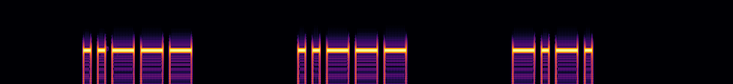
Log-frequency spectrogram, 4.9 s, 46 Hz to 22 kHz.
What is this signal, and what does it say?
Morse code, heard as a keyed tone, about 25 wpm, spaced as for 10 wpm, 550 Hz. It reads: 22C
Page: news headlines in morse code at 10 wpm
